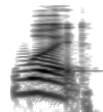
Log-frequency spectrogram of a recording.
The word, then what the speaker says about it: would: Wood would. Okay. How much wood? Wood would a woodchuck. Would wo o d and would the modal verb wo u l d are the exact same pronunciation.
